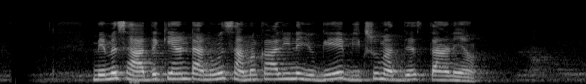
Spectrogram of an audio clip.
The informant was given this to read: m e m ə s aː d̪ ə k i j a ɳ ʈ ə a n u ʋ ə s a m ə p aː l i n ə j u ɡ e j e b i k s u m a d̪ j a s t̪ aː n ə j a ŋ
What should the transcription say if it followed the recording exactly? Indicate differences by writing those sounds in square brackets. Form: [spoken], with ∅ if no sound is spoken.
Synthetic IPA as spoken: m e m ə s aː d̪ ə k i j a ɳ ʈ ə a n u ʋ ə s a m ə [k] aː l i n ə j u ɡ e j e b i k s u m a d̪ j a s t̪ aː n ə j a ŋ

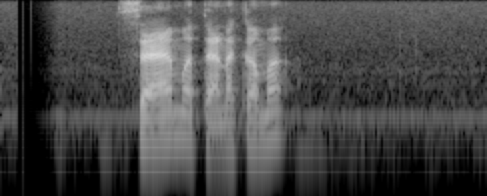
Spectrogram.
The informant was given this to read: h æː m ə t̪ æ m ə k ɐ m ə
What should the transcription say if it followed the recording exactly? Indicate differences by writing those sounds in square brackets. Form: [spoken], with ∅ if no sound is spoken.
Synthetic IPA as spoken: [s] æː m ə t̪ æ [n] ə k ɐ m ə

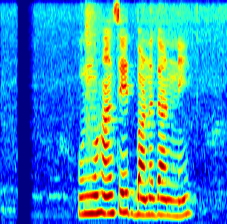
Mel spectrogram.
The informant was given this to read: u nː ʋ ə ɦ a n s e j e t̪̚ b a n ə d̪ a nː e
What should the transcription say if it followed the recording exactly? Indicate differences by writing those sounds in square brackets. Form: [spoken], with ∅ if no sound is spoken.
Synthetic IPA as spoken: u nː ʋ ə ɦ a n s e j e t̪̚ b a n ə d̪ a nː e

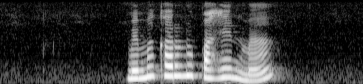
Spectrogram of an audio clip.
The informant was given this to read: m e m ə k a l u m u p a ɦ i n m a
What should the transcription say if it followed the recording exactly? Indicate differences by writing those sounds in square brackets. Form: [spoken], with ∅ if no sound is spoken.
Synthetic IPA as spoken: m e m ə k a [ɾ] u [n] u p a ɦ [e] n m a

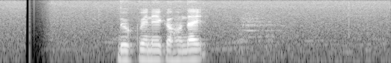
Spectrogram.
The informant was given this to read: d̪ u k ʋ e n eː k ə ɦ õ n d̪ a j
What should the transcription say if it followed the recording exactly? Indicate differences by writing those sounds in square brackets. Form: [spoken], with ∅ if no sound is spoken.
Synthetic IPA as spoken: d̪ u k ʋ e n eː k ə ɦ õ n d̪ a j

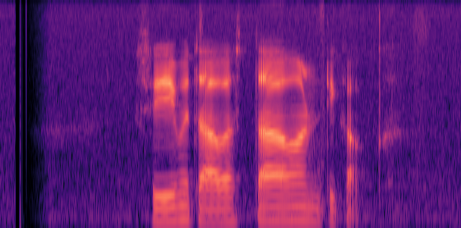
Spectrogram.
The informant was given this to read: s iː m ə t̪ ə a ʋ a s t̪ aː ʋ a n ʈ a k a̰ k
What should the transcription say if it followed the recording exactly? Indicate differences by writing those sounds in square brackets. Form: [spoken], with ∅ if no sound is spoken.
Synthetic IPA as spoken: s iː m ə t̪ ə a ʋ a s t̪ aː ʋ a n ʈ [i] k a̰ k

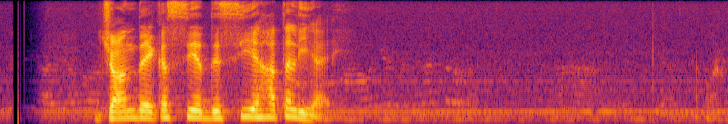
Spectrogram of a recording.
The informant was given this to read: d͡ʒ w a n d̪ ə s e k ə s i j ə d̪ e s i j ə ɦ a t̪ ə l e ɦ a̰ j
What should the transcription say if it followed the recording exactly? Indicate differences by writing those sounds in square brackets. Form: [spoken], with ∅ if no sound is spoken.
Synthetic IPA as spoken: d͡ʒ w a n d̪ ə [∅] e k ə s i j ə d̪ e s i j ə ɦ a t̪ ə l [i] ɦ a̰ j

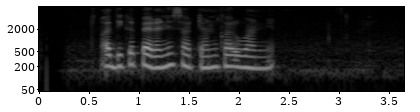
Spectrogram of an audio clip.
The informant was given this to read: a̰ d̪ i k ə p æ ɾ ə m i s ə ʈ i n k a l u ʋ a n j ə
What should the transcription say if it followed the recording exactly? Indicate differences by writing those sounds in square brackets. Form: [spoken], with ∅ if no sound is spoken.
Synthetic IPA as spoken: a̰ d̪ i k ə p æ ɾ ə [n] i s [a] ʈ [a] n k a [ɾ] u ʋ a n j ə

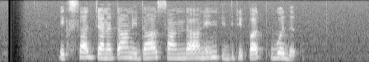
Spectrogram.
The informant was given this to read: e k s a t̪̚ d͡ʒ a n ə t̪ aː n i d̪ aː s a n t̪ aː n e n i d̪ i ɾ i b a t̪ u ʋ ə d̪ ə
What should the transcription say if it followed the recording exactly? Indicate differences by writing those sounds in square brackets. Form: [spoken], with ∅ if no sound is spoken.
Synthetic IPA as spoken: e k s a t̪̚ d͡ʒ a n ə t̪ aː n i d̪ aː s a n [d̪] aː n e n i d̪ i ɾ i [p] a t̪ u ʋ ə d̪ ə

